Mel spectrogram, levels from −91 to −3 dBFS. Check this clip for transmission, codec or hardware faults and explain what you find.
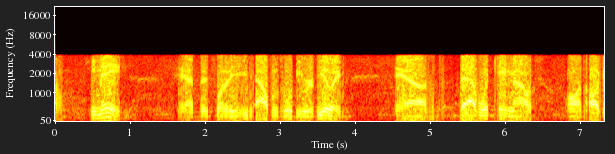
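One fault runs through the whole clip, on top of ordinary G.711 telephone coding whose 4 kHz band limit is audible.

Mu-law and A-law mixed up, throughout: the speech sounds harsh and gritty, levels lurch unevenly, and pauses fill with hiss instead of silence. The audio was encoded with mu-law but decoded as A-law, so each 8-bit code maps to the wrong amplitude, lifting the quietest samples well above zero.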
